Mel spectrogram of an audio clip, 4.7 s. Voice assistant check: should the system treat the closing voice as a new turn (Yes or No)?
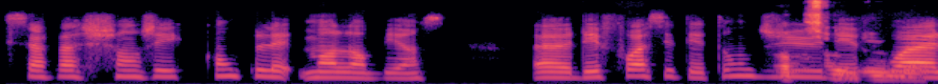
No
